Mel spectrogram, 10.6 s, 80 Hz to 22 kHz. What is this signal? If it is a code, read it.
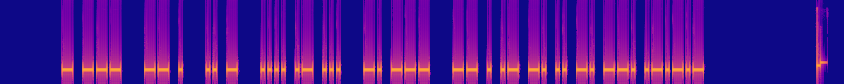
Morse code, heard as a keyed tone, about 28 wpm, 700 Hz. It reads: TO ME IT HAS NO MEANING.
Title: Sentences from Top 1000 Words - Review Part 6 - 28wpm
